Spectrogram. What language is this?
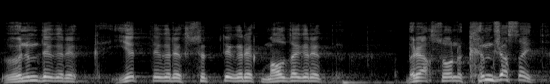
Kazakh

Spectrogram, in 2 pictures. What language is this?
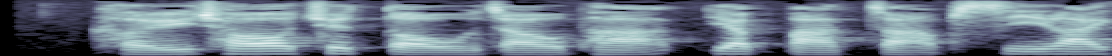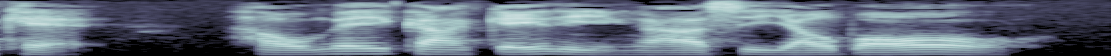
Cantonese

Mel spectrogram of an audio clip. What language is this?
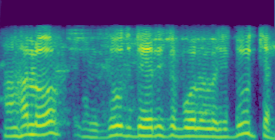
Maithili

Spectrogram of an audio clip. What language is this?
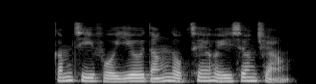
Cantonese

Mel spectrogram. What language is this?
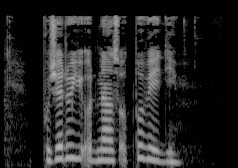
Czech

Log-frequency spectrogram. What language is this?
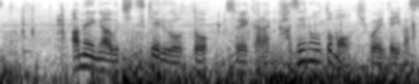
Japanese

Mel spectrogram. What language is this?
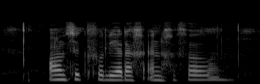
Afrikaans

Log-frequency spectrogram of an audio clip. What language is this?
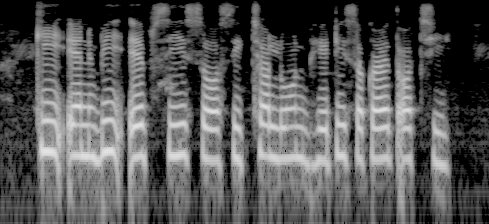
Maithili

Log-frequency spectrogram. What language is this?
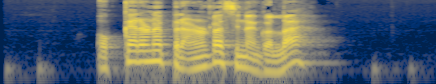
Odia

